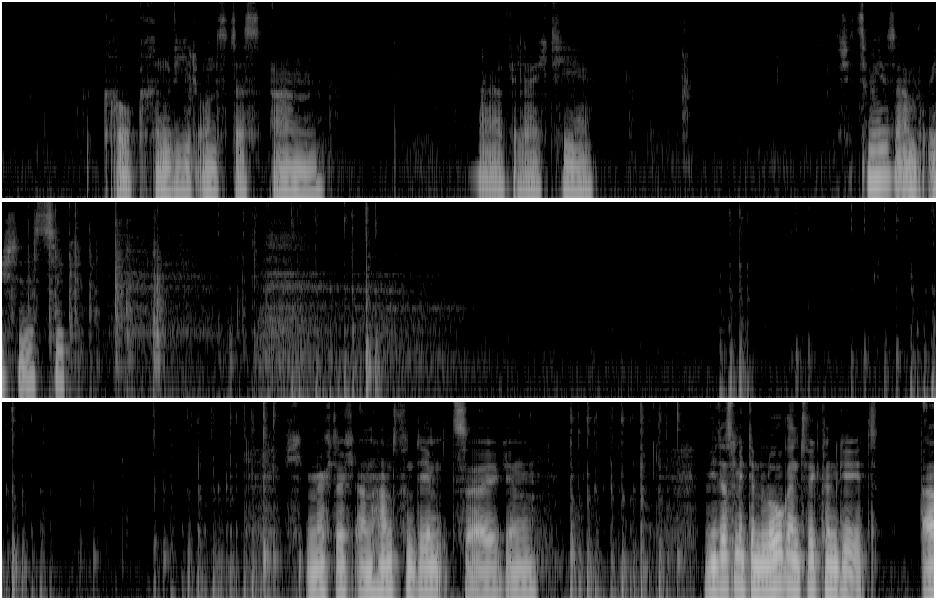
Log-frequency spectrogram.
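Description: A young man speaks calmly and close to a microphone, in short bursts with pauses.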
